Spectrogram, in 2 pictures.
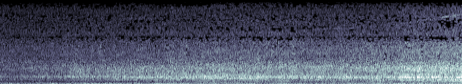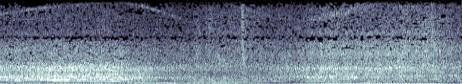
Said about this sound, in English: That was a German truck. Mercedes, but German plates.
